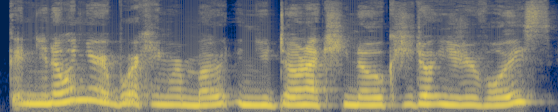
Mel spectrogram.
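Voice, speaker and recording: A woman guest on a live stream, talking casually with a hoarse, worn voice, laughing often and using lots of ums. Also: sits high, rapid-fire, a little mellow. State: hoarse, recovering voice. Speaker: guest developer advocate.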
